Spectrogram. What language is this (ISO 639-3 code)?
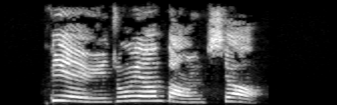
zho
